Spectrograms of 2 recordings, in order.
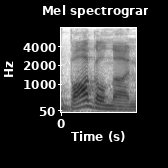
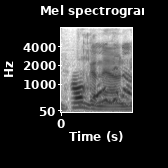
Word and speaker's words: Bolganone: Ooh, Boggle Nun, which is not how that's pronounced, but it is how I will say it. Boggle Nun. How do you guys say this? Because I saw this name. Bolganone, yeah.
